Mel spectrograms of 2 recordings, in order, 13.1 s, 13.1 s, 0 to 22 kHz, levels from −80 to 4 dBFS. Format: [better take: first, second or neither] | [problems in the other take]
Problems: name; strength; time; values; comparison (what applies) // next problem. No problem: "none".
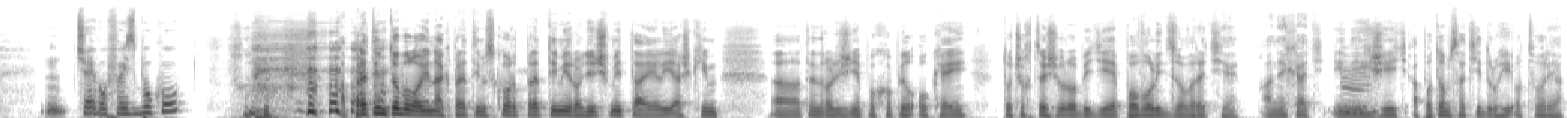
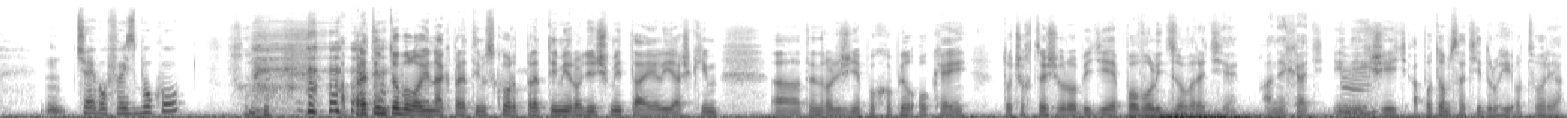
first | wind noise on the microphone; occasional gusts; 25 dB below the speech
